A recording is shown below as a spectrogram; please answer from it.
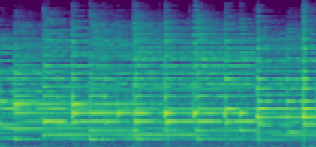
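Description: Upright piano played with both hands: a melody of struck notes, two or three a second, over held lower chords.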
